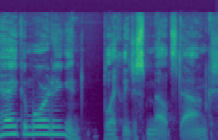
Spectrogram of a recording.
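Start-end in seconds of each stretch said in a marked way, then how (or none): 0.0-0.7 high, sing-song imitated morning greeting; retold wife greeting. Wife greeting her daughter while doing hair, high imitated voice. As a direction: chirp it higher, imitating someone. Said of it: "she's like".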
